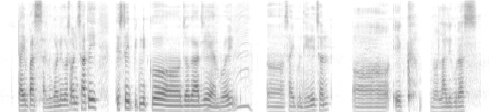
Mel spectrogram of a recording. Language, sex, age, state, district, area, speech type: Nepali, male, 18-30, West Bengal, Kalimpong, rural, spontaneous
